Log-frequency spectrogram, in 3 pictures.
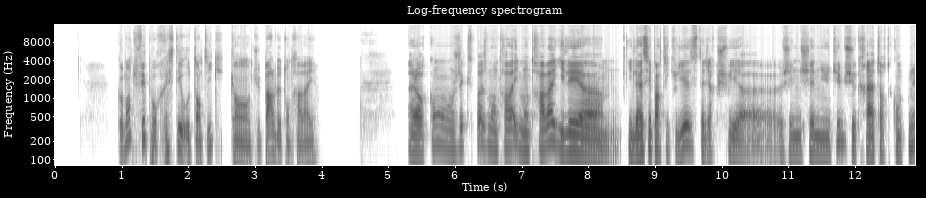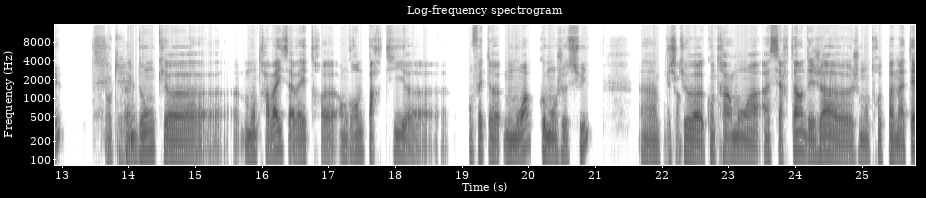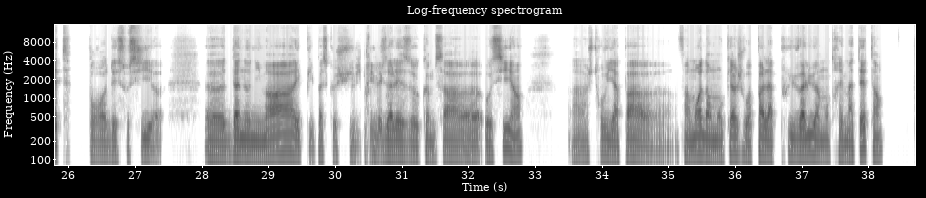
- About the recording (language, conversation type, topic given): French, podcast, Comment rester authentique lorsque vous exposez votre travail ?
- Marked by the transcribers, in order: drawn out: "heu"; drawn out: "heu"; tapping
